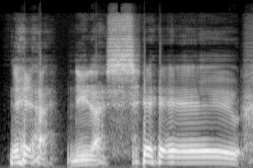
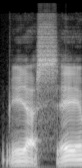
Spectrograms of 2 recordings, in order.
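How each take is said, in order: First: Slow, higher, with a long stretched SAY; drawn-out repeat. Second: Said in the usual way. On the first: Real, not acted. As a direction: drag out "say" for emphasis. Same question repeated, second stretched.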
